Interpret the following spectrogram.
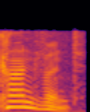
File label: "convent", English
